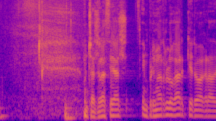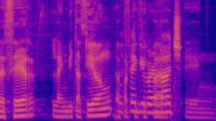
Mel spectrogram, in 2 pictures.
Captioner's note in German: spanisch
